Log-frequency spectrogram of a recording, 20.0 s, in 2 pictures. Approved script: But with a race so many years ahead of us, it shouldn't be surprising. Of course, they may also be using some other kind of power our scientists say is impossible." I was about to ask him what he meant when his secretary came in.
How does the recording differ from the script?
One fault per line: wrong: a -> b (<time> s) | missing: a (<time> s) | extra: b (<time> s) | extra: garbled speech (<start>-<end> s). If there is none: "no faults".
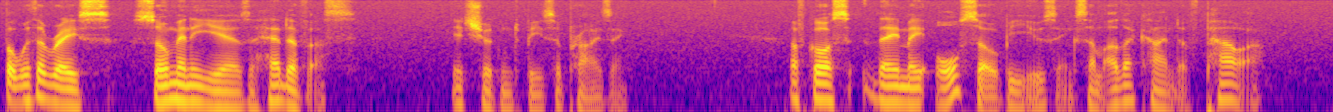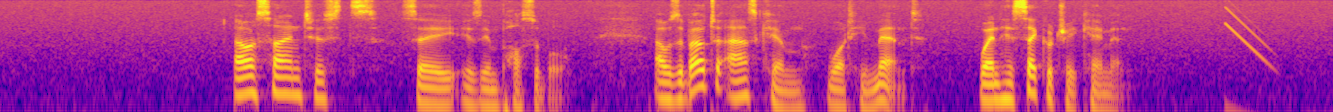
no faults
